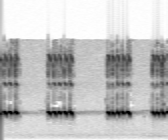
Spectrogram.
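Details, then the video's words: Short stretch of night-time cricket chirping: four shrill chirps, each a rapid burst of about five pulses, separated by short silent gaps. "Relaxing Chirping Crickets"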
